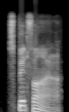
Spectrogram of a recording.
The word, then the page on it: spitfire: British English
